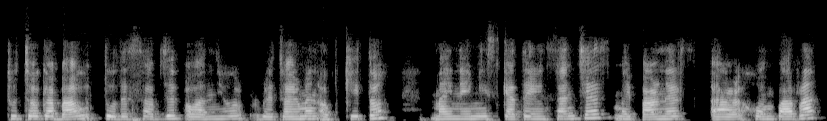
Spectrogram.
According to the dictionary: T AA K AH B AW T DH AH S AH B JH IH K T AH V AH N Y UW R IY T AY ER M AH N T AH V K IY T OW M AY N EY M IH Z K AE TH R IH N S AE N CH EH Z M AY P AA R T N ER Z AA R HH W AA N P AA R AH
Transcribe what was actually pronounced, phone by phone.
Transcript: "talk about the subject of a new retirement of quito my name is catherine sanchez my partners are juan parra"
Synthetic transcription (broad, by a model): T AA K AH B AW T DH AH S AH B JH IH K T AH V AH N Y UW R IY T AY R M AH N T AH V K IY T OW M AY N EY M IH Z K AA T R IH N S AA N CH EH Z M AY P AA R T N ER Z AA R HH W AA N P AA R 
